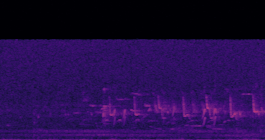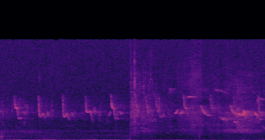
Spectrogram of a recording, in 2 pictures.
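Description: Small birds chirping and twittering in quick short notes over a low steady rumble, the birdsong fading out near the end.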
